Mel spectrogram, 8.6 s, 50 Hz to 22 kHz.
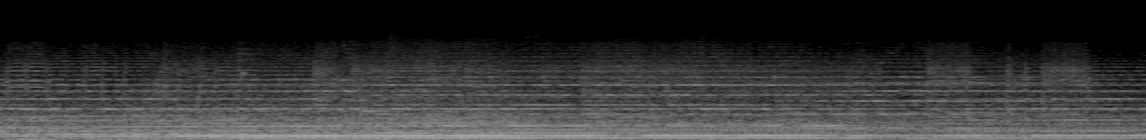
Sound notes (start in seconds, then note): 0.0 revving; 0.0 dramatic music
